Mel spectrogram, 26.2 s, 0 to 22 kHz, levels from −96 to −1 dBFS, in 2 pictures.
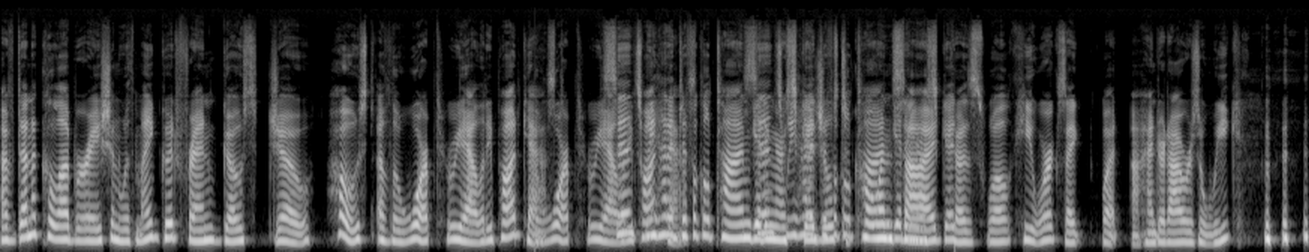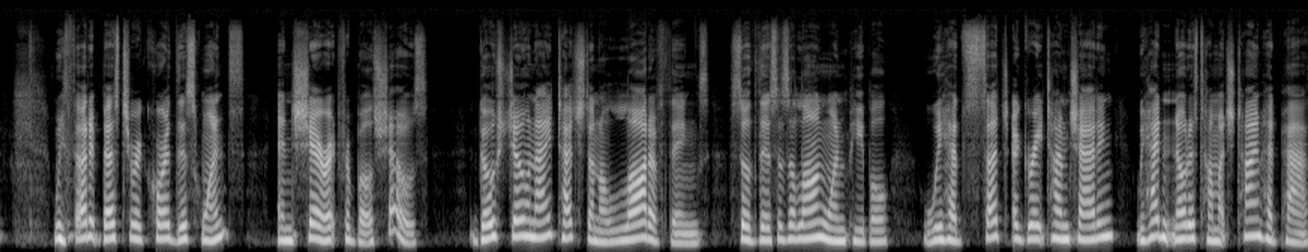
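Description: From 5.3 to 9.5 s, just before "well he works like", the speech is doubled: a dry second copy trails about one and a half seconds behind, roughly 5 dB quieter, starting and stopping abruptly. Likely a second capture through a slower path mixed back in.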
